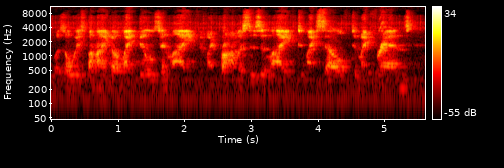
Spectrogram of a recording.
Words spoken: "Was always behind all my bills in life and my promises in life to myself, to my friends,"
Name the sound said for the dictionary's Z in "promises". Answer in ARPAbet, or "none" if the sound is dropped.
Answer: Z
